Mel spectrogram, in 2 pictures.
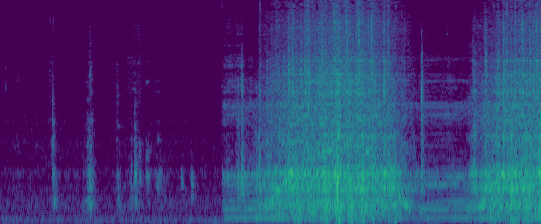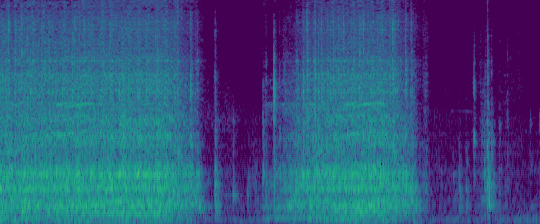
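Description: A sewing machine stitches a handmade scarf in three bursts of rapid, steady needle chatter separated by short pauses, close and fairly quiet with no talking.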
